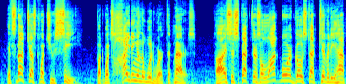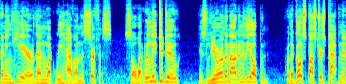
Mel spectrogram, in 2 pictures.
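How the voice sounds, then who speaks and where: A man's voice: fairly high pitch, fairly bright tone, no room sound. An actor playing an eager, folksy male paranormal expert, giving a chatty scripted briefing in a game. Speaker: in-game guide character.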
